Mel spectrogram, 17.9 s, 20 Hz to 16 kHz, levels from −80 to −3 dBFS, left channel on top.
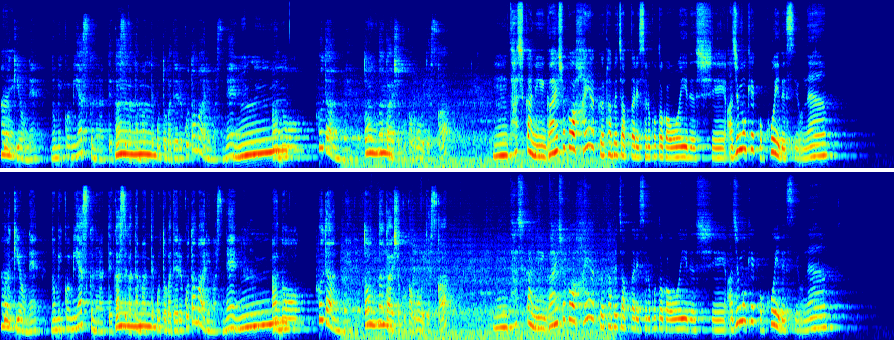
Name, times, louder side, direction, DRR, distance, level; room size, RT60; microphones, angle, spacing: voice 1, 0.1-0.7 1.0-4.7 5.4-6.0 6.3-9.0, right 3 dB, 30° right, 9 dB, 0.4 m, -29 dB
voice 2, 2.3-3.2 4.7-5.8 7.3-7.8 9.8-16.6, left 4 dB, 35° left, 12 dB, 0.4 m, -22 dB
sound 1, 6.8-12.3, right 2 dB, 65° right, 0.7 m, -38 dB
11.0 x 10.5 x 8.0 m, 1.5 s
head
